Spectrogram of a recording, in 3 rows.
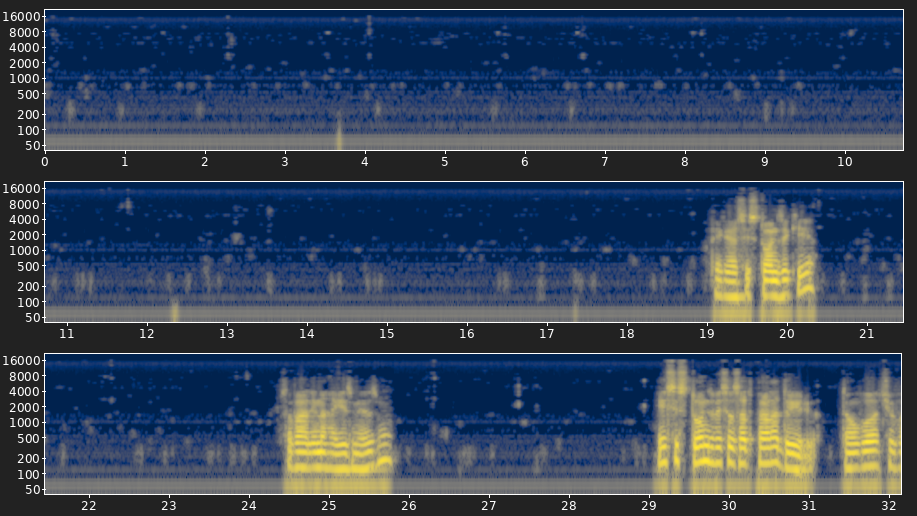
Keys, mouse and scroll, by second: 0.0 click, 1.5-2.5 drag, 3.5 click, 5.7 click, 6.7 click, 8.1 click, 10.0 click, 11.7 click, 20.3 click, 22.2 click, 23.9 click, 25.0 click, 26.2 click.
